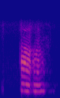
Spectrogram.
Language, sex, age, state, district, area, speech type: Malayalam, female, 45-60, Kerala, Kozhikode, urban, conversation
